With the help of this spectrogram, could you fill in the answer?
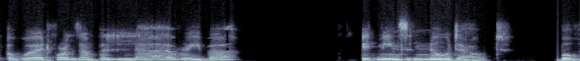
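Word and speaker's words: لا ريب: a word, for example, la rayba, It means no doubt. But when we do not prolong the word Allah and we say instead Lareba, that means show doubt.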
